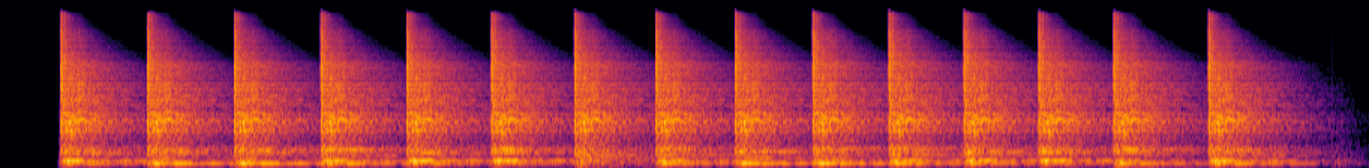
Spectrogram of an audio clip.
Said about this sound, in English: reverb, hall.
